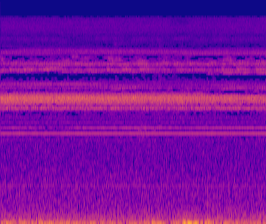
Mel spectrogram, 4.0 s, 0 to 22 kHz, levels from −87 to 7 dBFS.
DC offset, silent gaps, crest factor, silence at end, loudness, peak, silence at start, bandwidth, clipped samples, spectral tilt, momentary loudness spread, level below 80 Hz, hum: under 0.1%; none; 16 dB; 0 s; -27 LUFS; -10 dBFS; 0 s; 16 kHz; under 0.1%; -0.5 dB/octave; 3 LU; -36 dBFS; none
